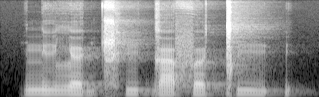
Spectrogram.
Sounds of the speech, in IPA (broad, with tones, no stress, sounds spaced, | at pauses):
n i˧ l ɛ˧˩ ɡ ʈ͡ʂʰ i˧ ɡ a˧˩ f œ˧ ǀ i˥˧ ʔ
